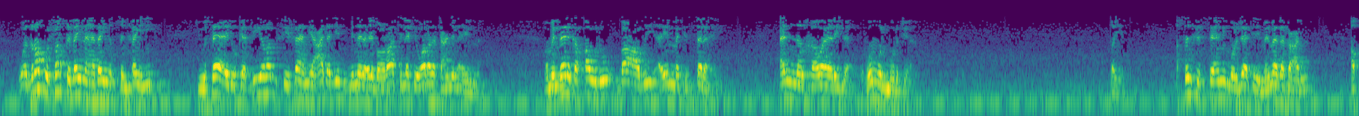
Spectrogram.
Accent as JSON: {"language": "Arabic", "country": "Egypt", "said": "هناك جماعة كانت عندنا في مصر"}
